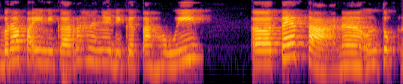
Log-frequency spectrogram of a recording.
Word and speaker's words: theta: Tetapi kita tidak tahu ini sudut berapa ini karena hanya diketahui theta. Nah, untuk 0 ini, 0 ada garisnya ini, itu dibacanya theta.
